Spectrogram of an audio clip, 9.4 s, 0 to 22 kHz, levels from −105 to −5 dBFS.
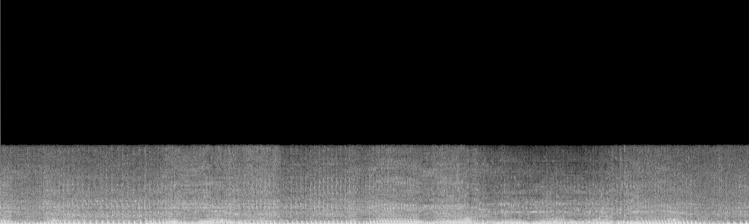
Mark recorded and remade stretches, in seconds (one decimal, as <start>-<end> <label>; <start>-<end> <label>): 0.0-2.1 recorded; 2.1-3.0 remade; 3.0-5.2 recorded; 5.2-8.0 remade; 8.0-9.4 recorded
